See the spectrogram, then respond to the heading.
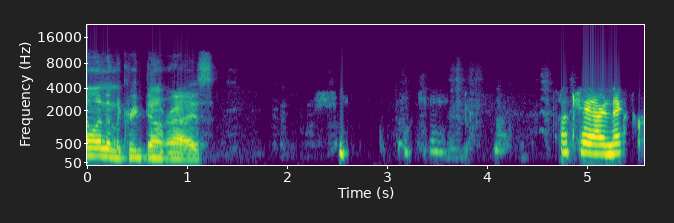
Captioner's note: laughter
